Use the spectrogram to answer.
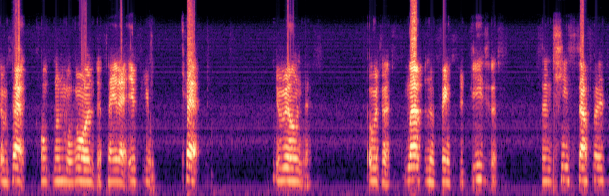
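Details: Adult man born with cerebral palsy, who says it makes him move and speak differently; speech affected by cerebral palsy.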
